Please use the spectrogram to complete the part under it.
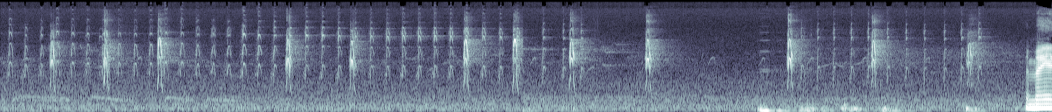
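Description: A male great spotted woodpecker drums at its nest in woodland, sending short, sharp bursts of rapid taps at irregular intervals that stand out from faint background birdsong, with a brief low rumble near the end.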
